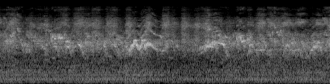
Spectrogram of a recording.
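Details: Budgerigars chirp and warble as a group. Squeaky notes and brighter whistled phrases swell and fade in loose bursts over a constant high chatter.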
